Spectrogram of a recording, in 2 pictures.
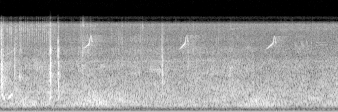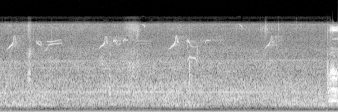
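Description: Small birds chirping, short rising chirps repeated about once a second over a steady outdoor hiss, with a few faint clicks and a louder bump at the very end.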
